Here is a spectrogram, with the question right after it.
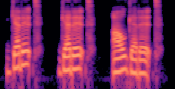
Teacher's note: The get it part links together. The t in get becomes a soft d sound. Get it. Get it.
